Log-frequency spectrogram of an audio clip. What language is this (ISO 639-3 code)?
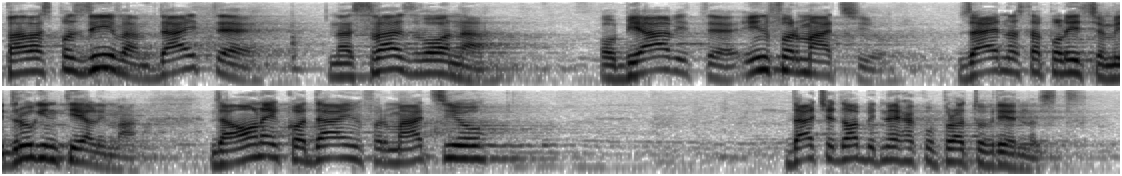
hrv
